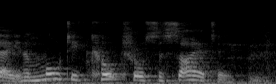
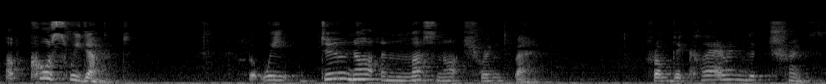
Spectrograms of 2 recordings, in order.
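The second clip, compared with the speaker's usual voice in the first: ordinary delivery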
